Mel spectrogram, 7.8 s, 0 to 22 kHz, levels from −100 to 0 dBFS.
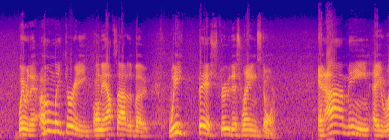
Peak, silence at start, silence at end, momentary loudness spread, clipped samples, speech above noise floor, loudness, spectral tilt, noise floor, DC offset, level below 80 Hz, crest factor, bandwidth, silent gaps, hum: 0 dBFS; 0 s; 0 s; 9 LU; under 0.1%; 26 dB; -13 LUFS; -5 dB/octave; -39 dBFS; under 0.1%; -54 dBFS; 14 dB; 13 kHz; none; none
